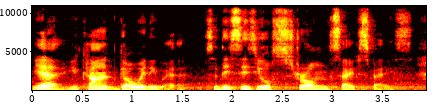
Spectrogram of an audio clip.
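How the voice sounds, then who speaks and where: A woman's fairly low-pitched, normal speaking voice at a moderate pace with fairly even intonation. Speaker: parenting coach and doula. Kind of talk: guided exercise in interview.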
